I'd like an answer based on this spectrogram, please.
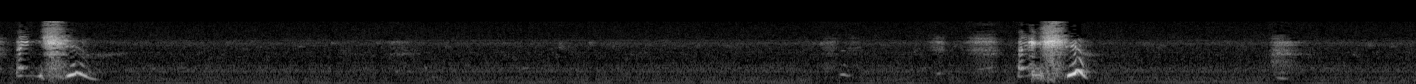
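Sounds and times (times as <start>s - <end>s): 
woman with allergies: 0.0s - 1.2s, 9.3s - 11.0s.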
